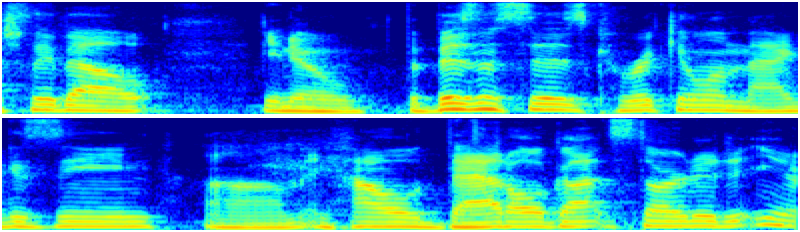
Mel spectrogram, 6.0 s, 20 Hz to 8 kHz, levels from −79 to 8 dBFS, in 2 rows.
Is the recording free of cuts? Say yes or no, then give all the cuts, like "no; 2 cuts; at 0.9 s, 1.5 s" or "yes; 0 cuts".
no; 1 cut; at 3.6 s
